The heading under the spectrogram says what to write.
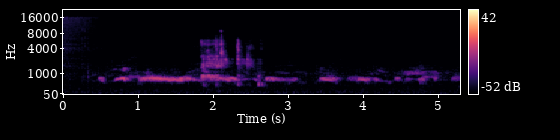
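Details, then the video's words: Decoy spotted dove giving a rapid run of 'thúc gù' coos, a long rolling coo followed by shorter repeated notes, with a brief burst of rattling noise partway through. "Tiếng cu gáy mồi đủ bài giọng to tướng đẹp giọng hay giọng đồng thổ hay"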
